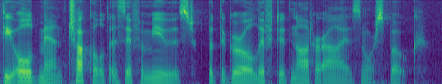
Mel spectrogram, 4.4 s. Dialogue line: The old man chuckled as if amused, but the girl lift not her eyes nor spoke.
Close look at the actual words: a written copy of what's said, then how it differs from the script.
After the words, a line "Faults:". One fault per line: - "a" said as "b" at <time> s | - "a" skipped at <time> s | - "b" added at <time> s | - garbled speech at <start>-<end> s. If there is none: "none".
The old man chuckled as if amused, but the girl lifted not her eyes nor spoke.
Faults:
- "lift" said as "lifted" at 2.5 s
